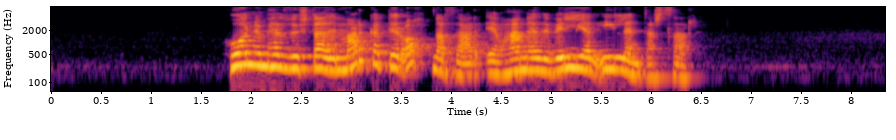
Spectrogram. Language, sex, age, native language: Icelandic, female, 70-79, Icelandic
